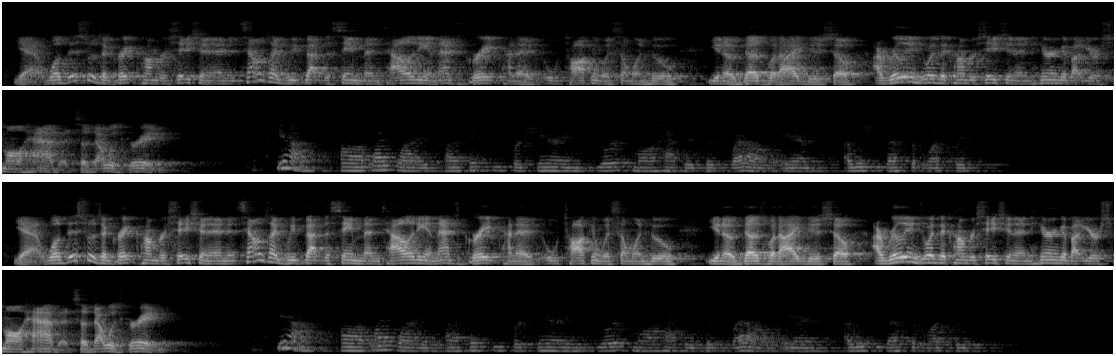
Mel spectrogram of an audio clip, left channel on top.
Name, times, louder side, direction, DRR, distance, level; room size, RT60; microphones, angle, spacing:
voice 1, 0.1-12.8, right 5 dB, 50° right, 8 dB, 0.3 m, -29 dB
voice 2, 13.5-14.2 14.5-20.8, left 1 dB, 75° left, -2 dB, 0.8 m, -44 dB
9.8 x 4.4 x 4.5 m, 1.0 s
head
